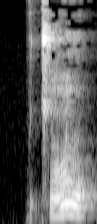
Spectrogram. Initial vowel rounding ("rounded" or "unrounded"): rounded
